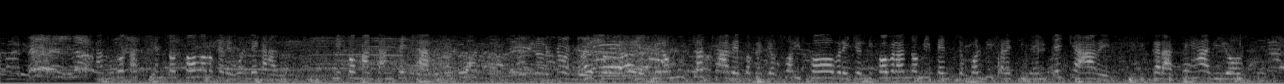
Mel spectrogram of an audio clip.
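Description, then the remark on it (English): A dense crowd of Maduro supporters roars and chants continuously at a rally, many voices shouting together in loud, overlapping bursts with rising cheers, a steady wall of rally noise throughout. “And amid this crowd, at least, he appears to enjoy enthusiastic support in spite of the food shortages.”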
